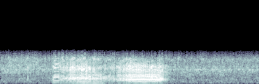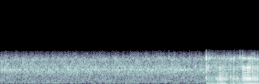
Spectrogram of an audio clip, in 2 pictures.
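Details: Pug snoring: two rough, snorting breaths through the nose and throat, then a third starting at the end.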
